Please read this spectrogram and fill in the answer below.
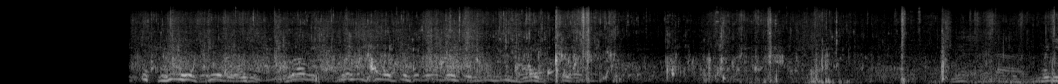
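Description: Indistinct voices for a few seconds, then wet gravel and water in a wire-mesh sieve being washed: stones rattling and clicking against the screen with splashing water.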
